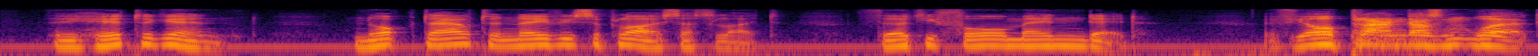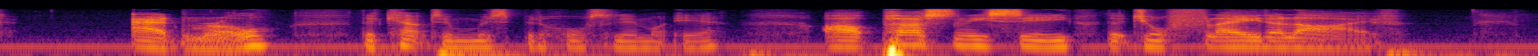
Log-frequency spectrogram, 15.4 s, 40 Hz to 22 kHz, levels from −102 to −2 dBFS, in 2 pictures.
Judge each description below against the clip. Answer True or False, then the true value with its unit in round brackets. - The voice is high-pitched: False (125 Hz)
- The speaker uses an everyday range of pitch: True (3.1 semitones)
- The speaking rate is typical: False (130 wpm)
